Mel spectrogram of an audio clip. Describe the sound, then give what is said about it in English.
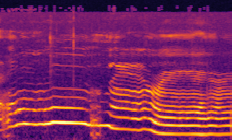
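A creaky door lets out one long, drawn-out whining creak, a steady tonal squeal that slides down in pitch, wavers, then settles lower for about three seconds, with no talking over it. “close that creaky door.”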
